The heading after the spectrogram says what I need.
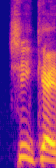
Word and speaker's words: Chike: his name wrong um is it check check check you say it for us what's your name chike there we go there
